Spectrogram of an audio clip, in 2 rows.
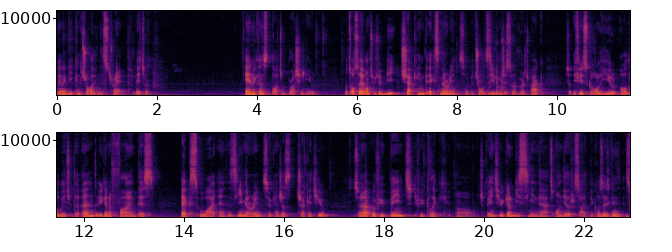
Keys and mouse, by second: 9.1 ctrl+z, 16.3 click, 19.4 click.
